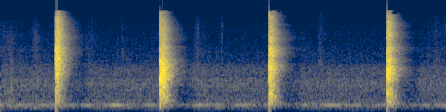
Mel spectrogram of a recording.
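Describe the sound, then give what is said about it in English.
Four sharp, loud hand claps spaced about a second apart, each followed by a brief ringing decay, with a faint low hum underneath and no talking; a clap test of a room's reverb. “In fact, let's do a couple clap tests now just to contrast and compare.”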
